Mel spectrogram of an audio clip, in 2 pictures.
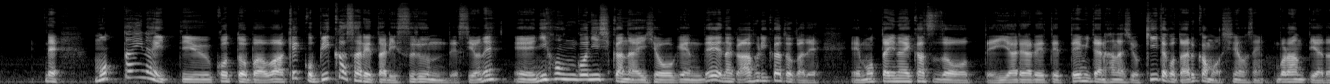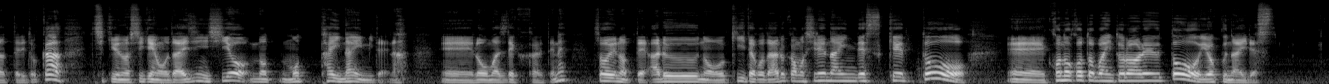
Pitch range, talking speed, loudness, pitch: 105-170 Hz, 415 characters per minute, -20 LUFS, 130 Hz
